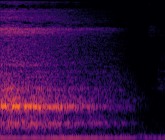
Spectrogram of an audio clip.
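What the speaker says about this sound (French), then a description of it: "ce sera une inspiration et une expiration par la bouche" A single long breath is drawn and released through the mouth, a close airy exhalation that fades gradually into quiet.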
